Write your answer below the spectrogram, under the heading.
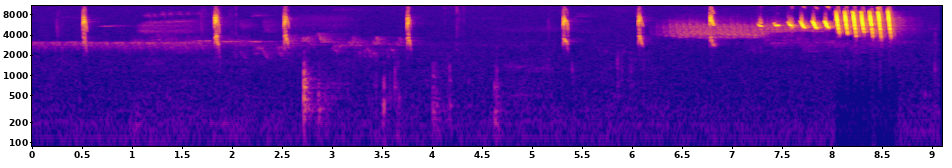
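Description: Wilson's Warbler: a fast, high chattering run of about a dozen chips that starts soft and swells louder toward the end, after a few scattered sharp clicks.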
